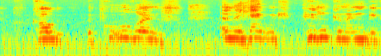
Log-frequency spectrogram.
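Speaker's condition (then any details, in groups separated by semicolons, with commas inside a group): Cerebral palsy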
